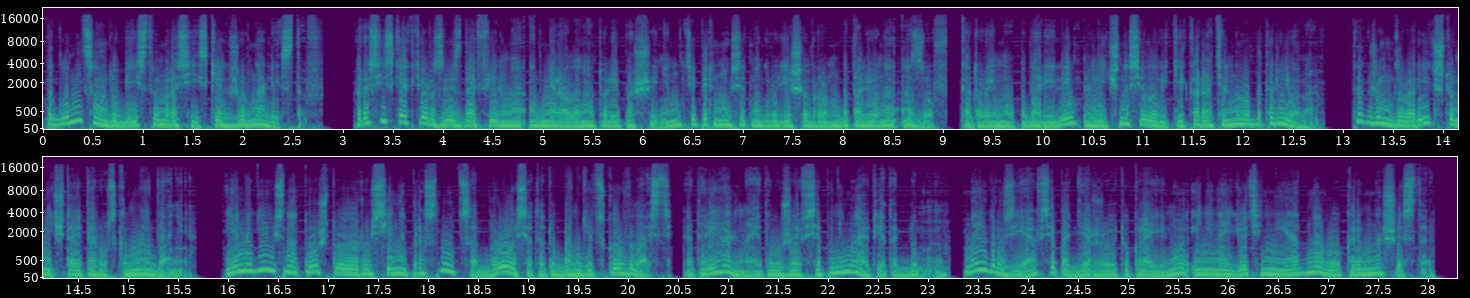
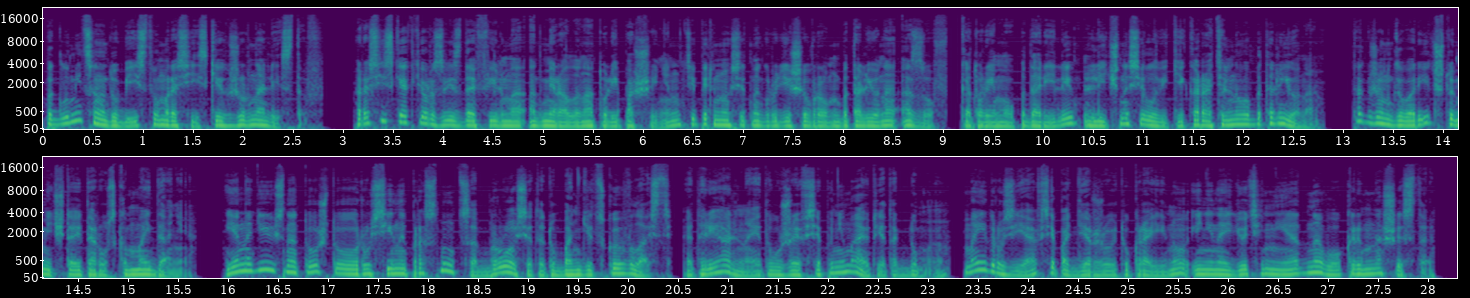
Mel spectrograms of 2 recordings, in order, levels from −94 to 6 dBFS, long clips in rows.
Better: second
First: distortion; heavy; 7 dB below the speech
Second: none

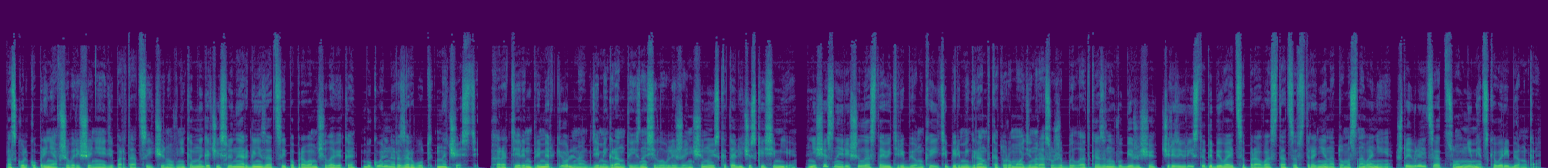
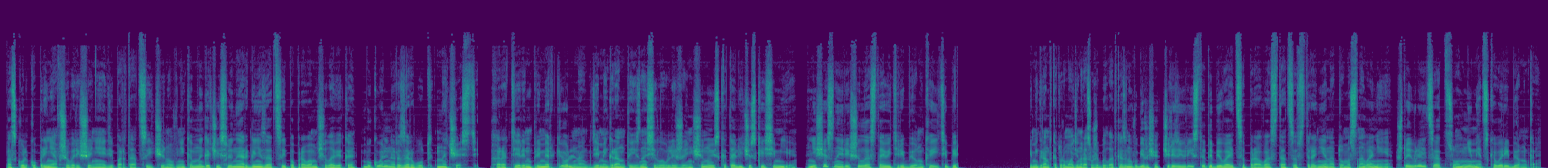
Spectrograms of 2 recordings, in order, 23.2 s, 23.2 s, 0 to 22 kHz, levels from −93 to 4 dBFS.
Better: first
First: none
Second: audio freezing; at 14 s for 1 s

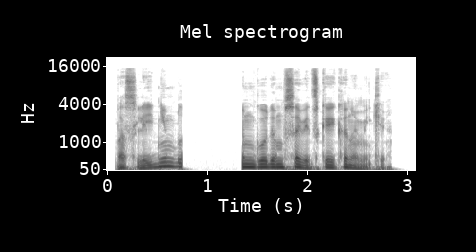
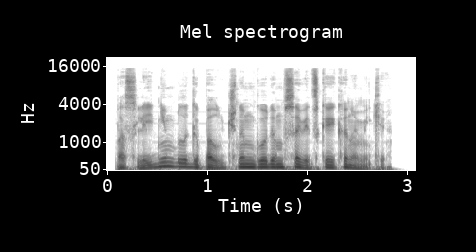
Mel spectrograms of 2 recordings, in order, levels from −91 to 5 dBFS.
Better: second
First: audio cutting out; at 1 s for 0.5 s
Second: none

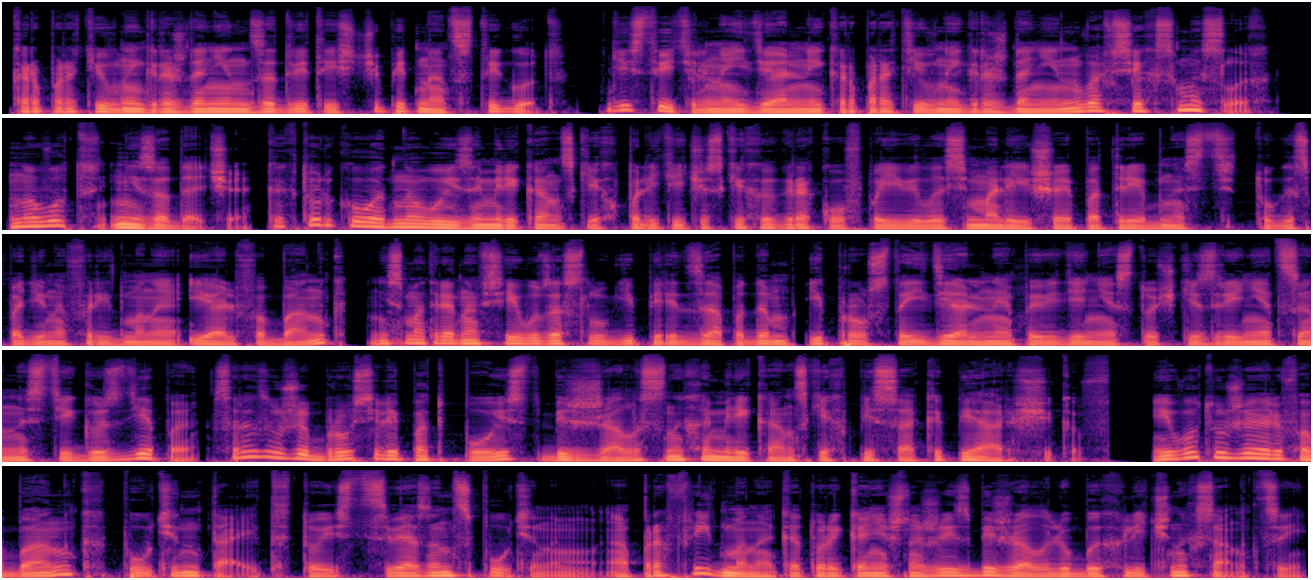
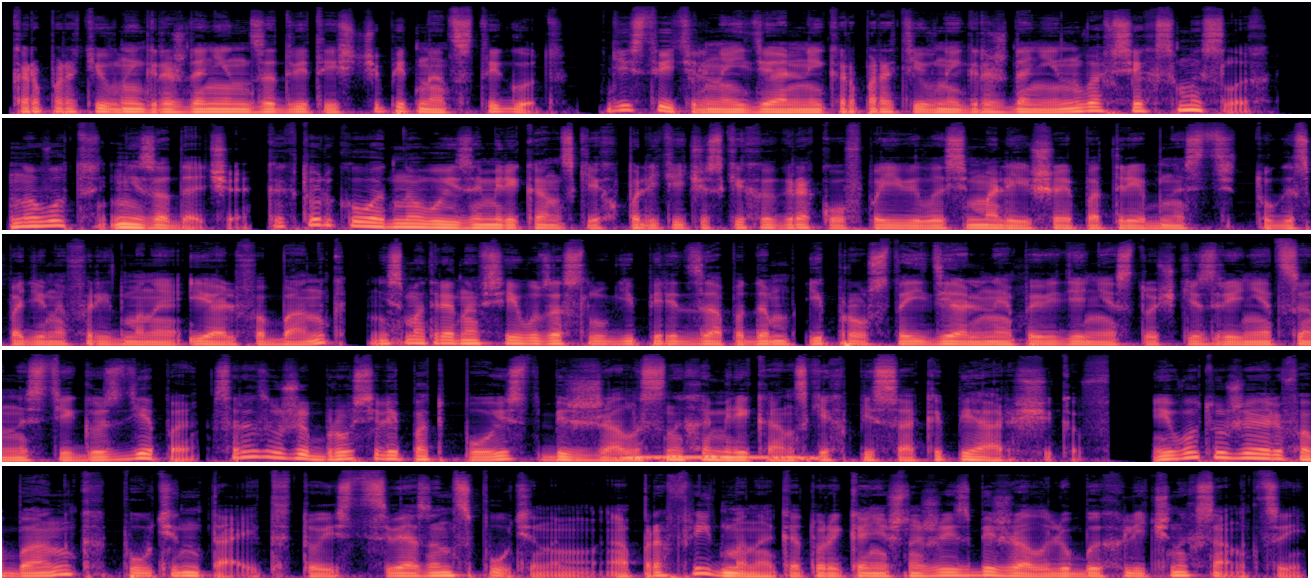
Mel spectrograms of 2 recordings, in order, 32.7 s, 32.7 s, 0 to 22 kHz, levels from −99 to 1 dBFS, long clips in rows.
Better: first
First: none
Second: phone ringing; noticeable; from 23 to 24 s; peak level with the speech

